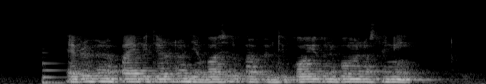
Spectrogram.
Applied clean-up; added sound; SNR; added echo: none; Bowed string instrument; 20 dB; reverberation time 0.8 s.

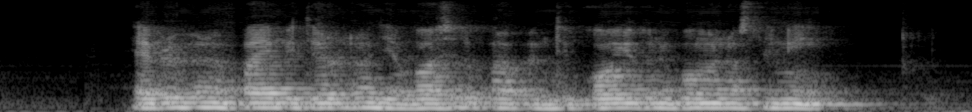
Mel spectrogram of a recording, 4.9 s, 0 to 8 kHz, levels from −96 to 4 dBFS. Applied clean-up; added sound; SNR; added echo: neural separator model SepFormer DNS4.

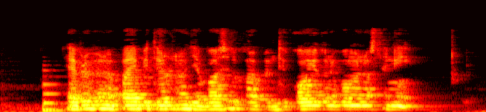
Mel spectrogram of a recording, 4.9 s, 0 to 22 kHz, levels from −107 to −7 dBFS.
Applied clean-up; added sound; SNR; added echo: classical method WPE with log-MMSE.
